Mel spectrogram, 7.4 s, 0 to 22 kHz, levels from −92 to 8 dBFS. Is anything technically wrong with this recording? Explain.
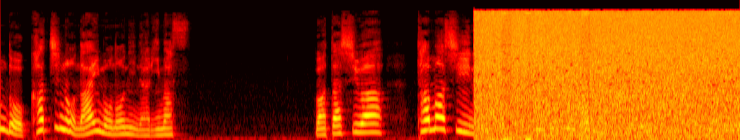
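Yes. There is a wrong sample width fault from 4.74 s to the end at 7.40 s. Packed 24-bit samples are being read as 16-bit integers, so each 16-bit value is built from mismatched bytes and only some keep the true signal's upper bits. Loud, harsh noise swamps the speech, which survives only as a buried trace. Every three bytes yield one and a half samples, so it plays at about 0.667 speed and correspondingly lower pitch.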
